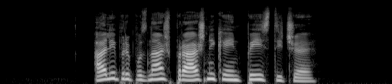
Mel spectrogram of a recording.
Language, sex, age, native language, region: Slovenian, female, 30-49, Slovenian, Central Slovenia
